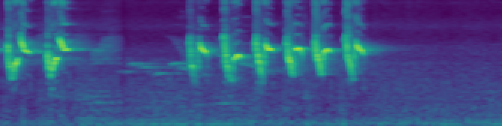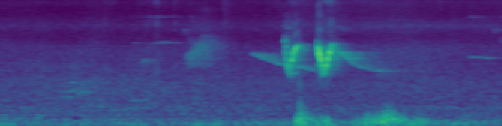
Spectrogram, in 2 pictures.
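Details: Bar-winged prinia song used as a lure: two chirps, then a rapid run of six sharp slurred notes, a lull, and a few softer chirps accompanied by a dull low thump.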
